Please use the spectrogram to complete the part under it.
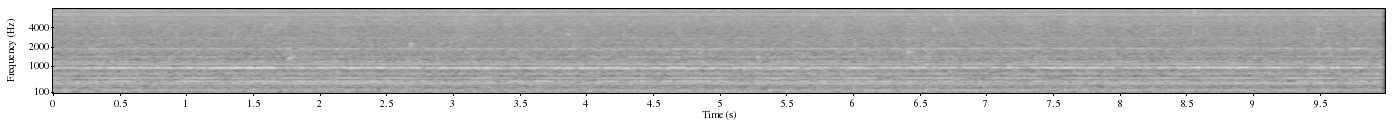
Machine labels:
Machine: pump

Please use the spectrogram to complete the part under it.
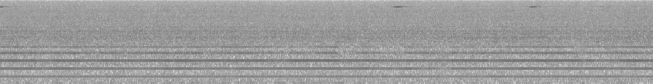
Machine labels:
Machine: fan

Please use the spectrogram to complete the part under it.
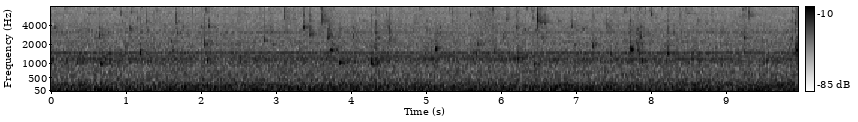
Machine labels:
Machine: pump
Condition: normal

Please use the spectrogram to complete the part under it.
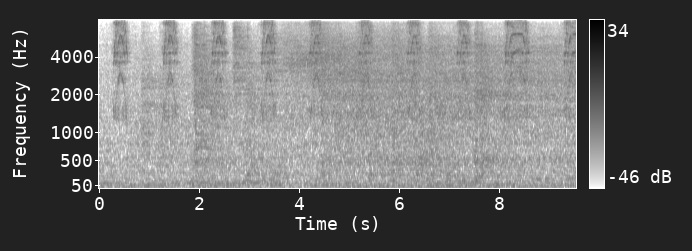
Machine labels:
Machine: slide rail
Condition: normal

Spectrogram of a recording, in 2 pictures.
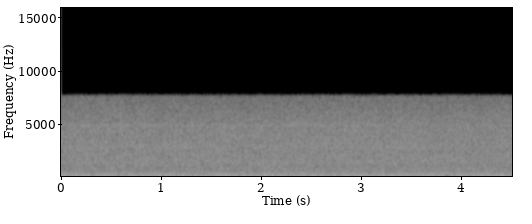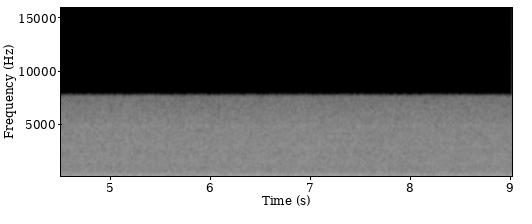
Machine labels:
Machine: fan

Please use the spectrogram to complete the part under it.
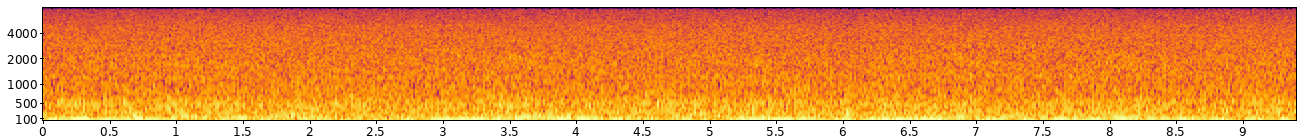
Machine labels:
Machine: fan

